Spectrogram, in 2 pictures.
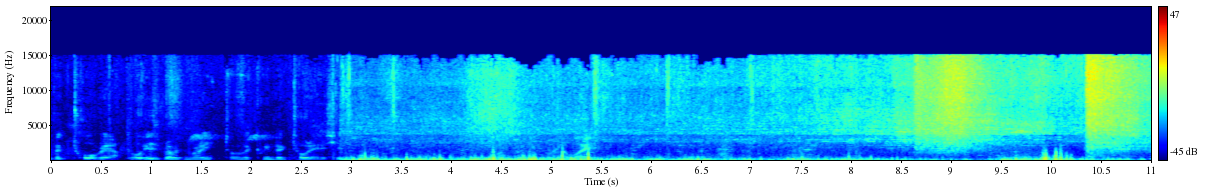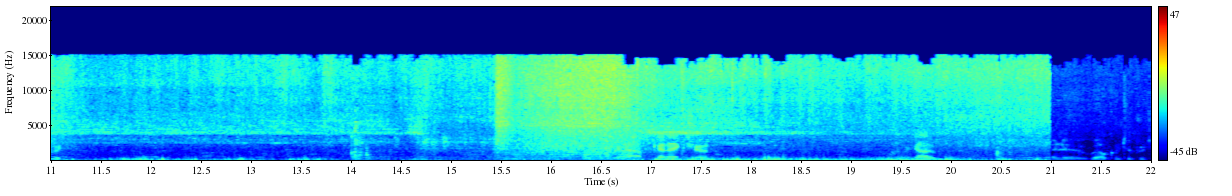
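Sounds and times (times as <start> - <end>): steam locomotive hissing steam: 2.9 - 21.0.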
